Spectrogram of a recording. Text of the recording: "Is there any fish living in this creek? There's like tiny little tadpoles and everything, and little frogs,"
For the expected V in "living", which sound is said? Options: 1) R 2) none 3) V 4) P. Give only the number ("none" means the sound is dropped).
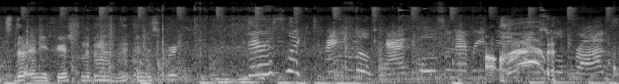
4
